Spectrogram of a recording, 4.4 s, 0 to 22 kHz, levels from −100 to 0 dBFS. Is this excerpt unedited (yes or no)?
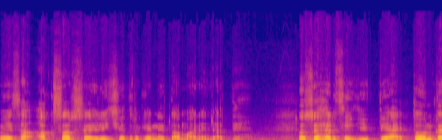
no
